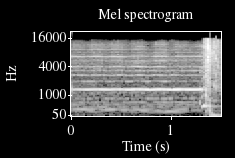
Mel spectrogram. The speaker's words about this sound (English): then crashed into a tree.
